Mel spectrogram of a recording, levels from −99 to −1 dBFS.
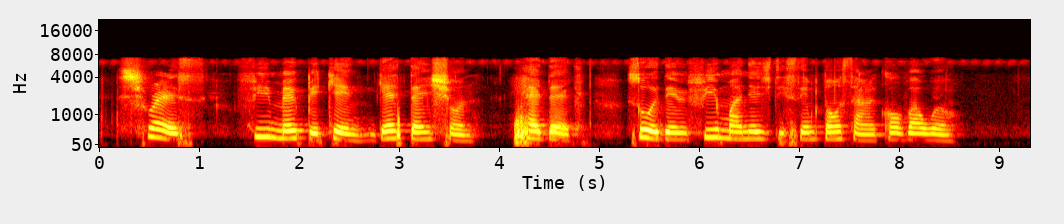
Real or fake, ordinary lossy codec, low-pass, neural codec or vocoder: real; none; 7.2 kHz; none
